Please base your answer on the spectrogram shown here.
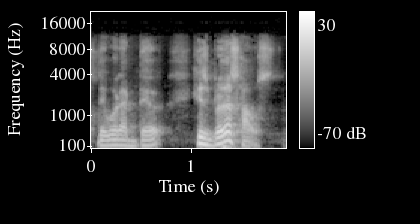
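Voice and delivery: normal talking voice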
